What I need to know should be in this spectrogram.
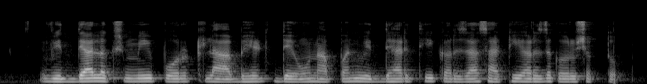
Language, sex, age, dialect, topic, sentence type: Marathi, male, 18-24, Standard Marathi, banking, statement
